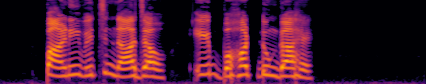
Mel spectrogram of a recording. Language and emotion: Punjabi, fearful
